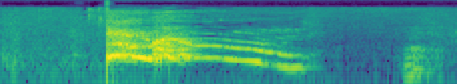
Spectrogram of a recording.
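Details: Maggie, a female Sheltie hound mix dog, lets out a huge howl to celebrate victory after an argument with her dog bed; a loud harmonic wail sliding down over about one second, then a short softer yelp.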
